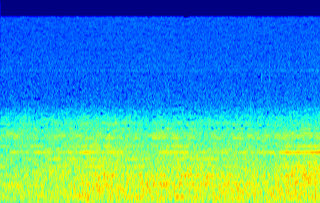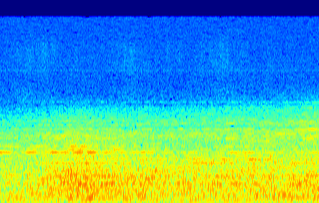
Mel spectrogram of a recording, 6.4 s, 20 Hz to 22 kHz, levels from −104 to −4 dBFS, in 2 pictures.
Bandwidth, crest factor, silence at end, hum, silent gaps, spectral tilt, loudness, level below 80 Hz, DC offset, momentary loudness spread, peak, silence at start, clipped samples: 16.5 kHz; 18 dB; 0 s; none; none; -8 dB/octave; -32 LUFS; -46 dBFS; under 0.1%; 9 LU; -14 dBFS; 0 s; under 0.1%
